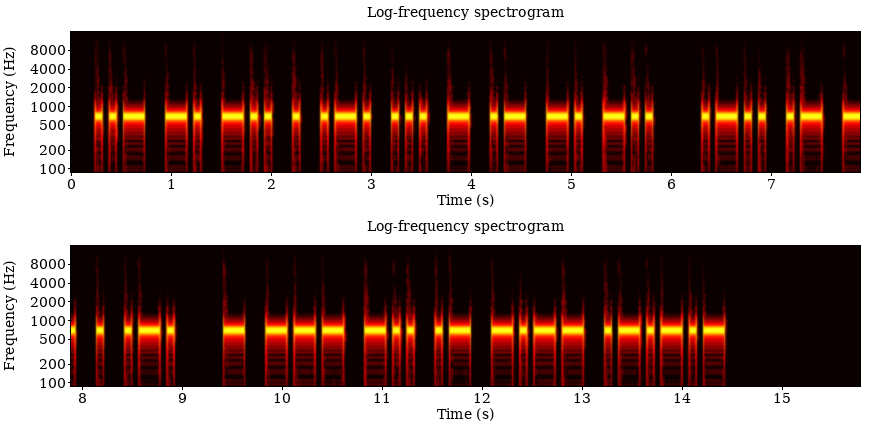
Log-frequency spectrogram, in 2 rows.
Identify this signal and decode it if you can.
Morse code, heard as a keyed tone, about 17 wpm, 700 Hz. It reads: UNDERSTAND LATER TODAY.
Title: Sentences from Top 1000 Words - Review Part 5 - 17wpm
